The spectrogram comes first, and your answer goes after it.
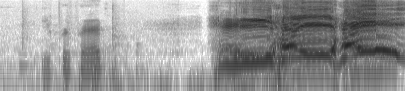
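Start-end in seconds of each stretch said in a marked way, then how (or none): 1.5-3.0 very high, very loud, shrill anime-character yell. Speaker announces an anime impression into a microphone, anime character impression. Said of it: "my amazing anime impression".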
